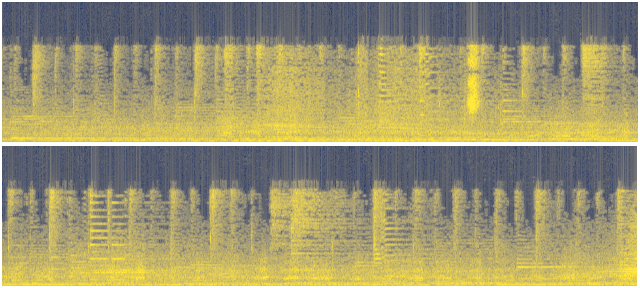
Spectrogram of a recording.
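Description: Race cars in a sim racing game lap the High Speed Ring. Engines whine loudly and continuously, pitch rising and falling through gear changes, and faint tire squeal comes through in places.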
